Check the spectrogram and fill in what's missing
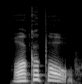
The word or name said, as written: ROCKERBORGE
